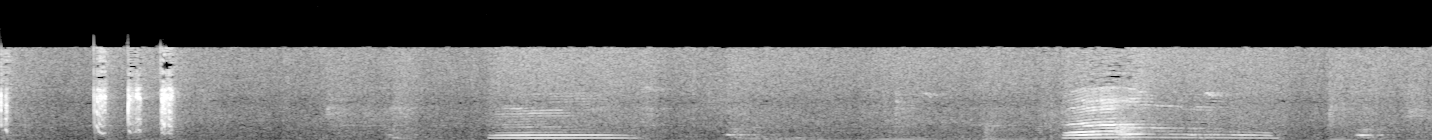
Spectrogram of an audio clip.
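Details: Loud meowing from a female feral cat living at an animal shelter. There are two drawn-out meows a few seconds apart, each rising then sliding down, with faint clicks and a low murmur between them.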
